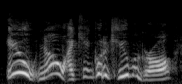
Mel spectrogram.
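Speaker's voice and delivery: high, loud acted-out refusal; disgusted protest. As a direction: wail it at a friend in mock horror. Retold disgusted refusal to friend.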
